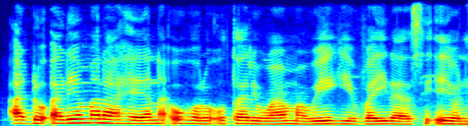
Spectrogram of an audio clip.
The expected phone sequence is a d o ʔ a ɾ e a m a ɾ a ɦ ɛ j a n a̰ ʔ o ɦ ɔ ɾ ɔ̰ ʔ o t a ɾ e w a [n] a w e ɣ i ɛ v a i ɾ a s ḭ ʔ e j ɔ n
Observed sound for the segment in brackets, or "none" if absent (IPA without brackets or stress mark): m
